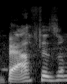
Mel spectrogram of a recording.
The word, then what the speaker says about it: Ba'athist: anybody- Like it sounds Bathism, like bath and ism.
